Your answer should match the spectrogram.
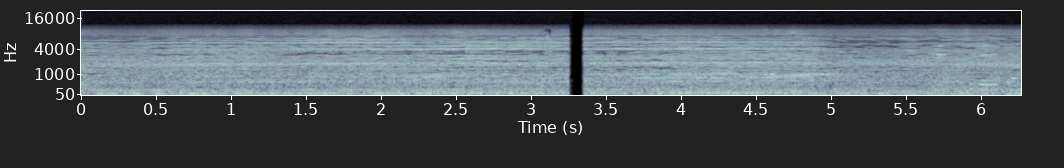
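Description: A car engine running at idle, a steady low hum, with a brief dropout about three seconds in.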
